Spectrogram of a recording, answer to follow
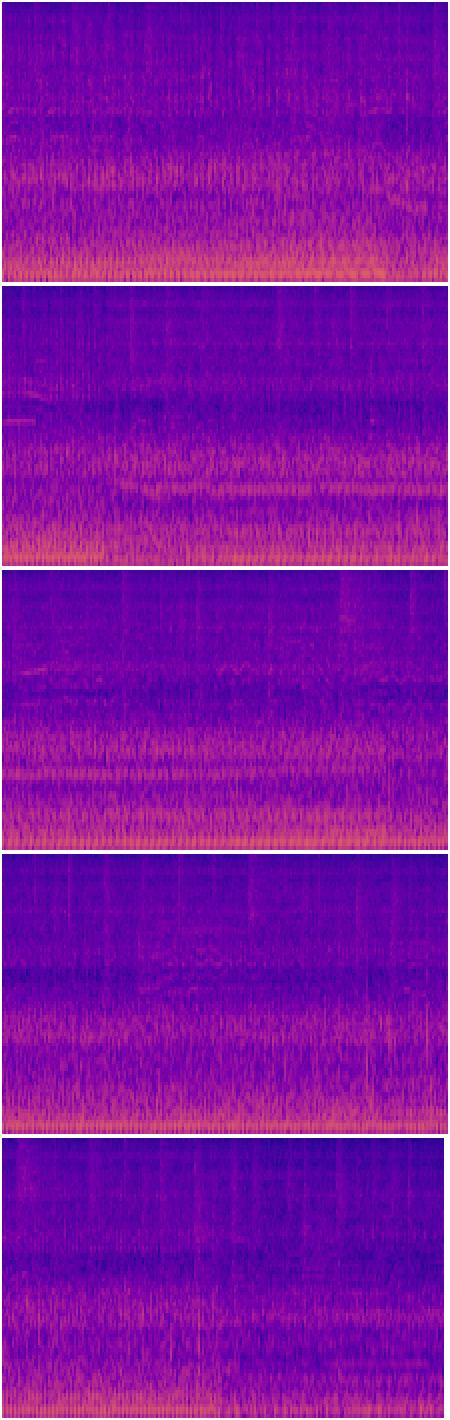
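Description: Motorcycle engine heard from on board while riding, a steady low note that changes pitch twice a few seconds in, then drops to a quieter idle near the end as the bike comes to a stop.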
